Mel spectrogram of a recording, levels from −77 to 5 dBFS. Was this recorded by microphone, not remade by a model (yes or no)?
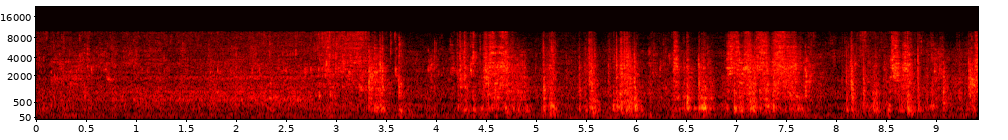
yes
